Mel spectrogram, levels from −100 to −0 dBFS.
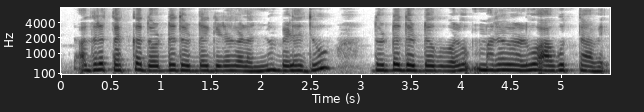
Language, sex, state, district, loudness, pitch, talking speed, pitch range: Kannada, female, Karnataka, Koppal, -13 LUFS, 230 Hz, 120 wpm, 215-245 Hz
